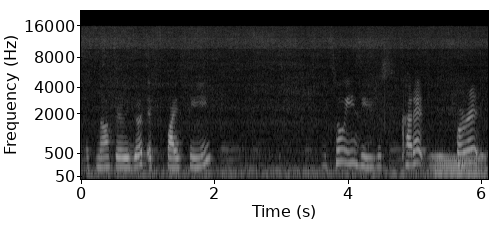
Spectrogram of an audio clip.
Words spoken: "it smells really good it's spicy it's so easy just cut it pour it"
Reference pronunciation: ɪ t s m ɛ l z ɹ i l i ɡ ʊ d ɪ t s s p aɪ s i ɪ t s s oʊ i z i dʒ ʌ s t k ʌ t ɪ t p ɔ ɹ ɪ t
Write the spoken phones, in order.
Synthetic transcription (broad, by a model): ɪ t s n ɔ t ɹ i l i ɡ ʊ d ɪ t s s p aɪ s i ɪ t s s oʊ i z i dʒ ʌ s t k ʌ t ɪ t f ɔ ɹ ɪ t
